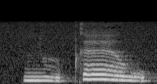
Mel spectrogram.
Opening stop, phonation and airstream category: plain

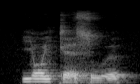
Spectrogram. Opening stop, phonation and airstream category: plain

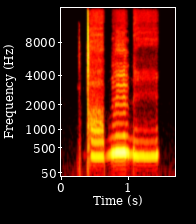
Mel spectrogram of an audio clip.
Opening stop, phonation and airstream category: click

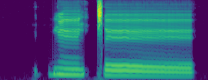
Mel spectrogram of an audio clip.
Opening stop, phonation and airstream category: implosive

